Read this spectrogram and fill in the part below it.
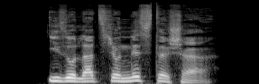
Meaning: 1. comparative degree of isolationistisch 2. inflection of isolationistisch: strong/mixed nominative masculine singular 3. inflection of isolationistisch: strong genitive/dative feminine singular
- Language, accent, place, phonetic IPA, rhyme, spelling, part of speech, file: German, Germany, Berlin, [izolat͡si̯oˈnɪstɪʃɐ], -ɪstɪʃɐ, isolationistischer, adjective, De-isolationistischer.ogg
